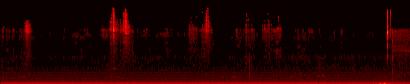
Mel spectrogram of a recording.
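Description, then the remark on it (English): Pages of a Bible being turned: several soft, papery rustles come at irregular intervals over a steady low hum, with a sharper crinkle near the end. The bottom corners of the pages are oily and slick from fingers. “If you could see my Bible, all the bottom corners are starting to get oil from my fingers on it from turning pages, and they don't want to turn now.”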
